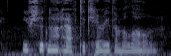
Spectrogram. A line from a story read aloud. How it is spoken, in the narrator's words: Raddick replies quietly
